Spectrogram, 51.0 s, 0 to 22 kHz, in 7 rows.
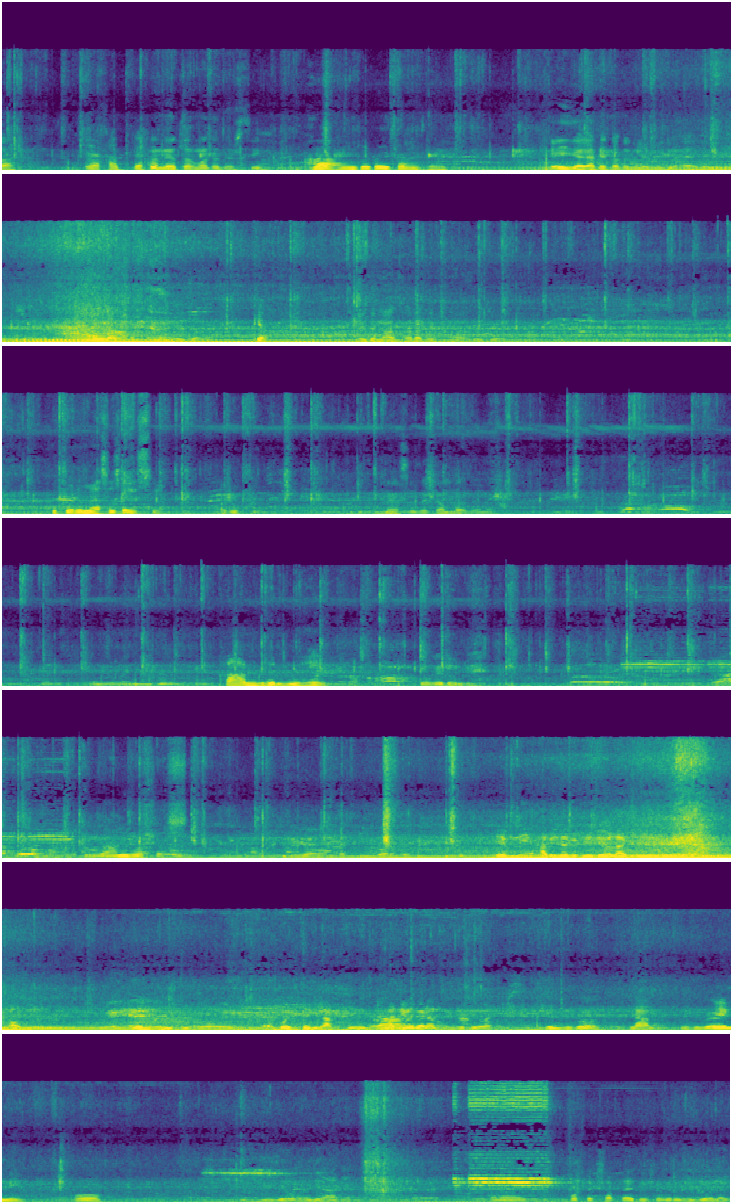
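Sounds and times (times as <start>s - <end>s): vehicle passing on road: 0.0s - 51.0s
motorcycle engine humming: 3.2s - 22.3s.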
